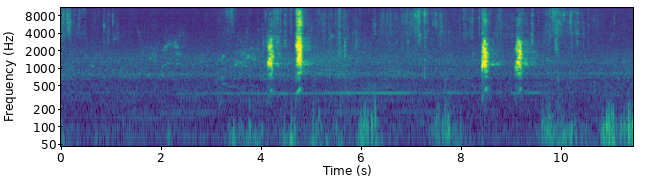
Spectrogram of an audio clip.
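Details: Chihuahua chasing a squirrel in Iowa after the 2020 derecho: four sharp, high barks in two quick pairs, separated by a few seconds, with a person talking low in the background between them.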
